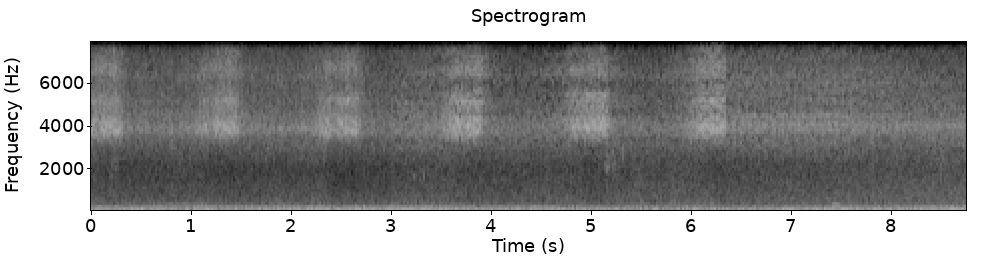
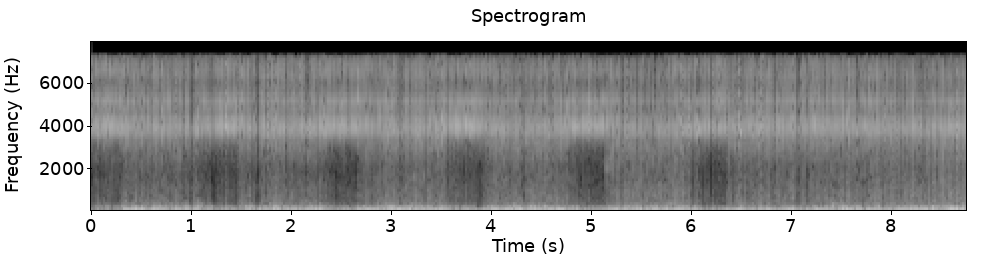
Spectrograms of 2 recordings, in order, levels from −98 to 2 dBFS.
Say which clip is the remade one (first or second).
second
